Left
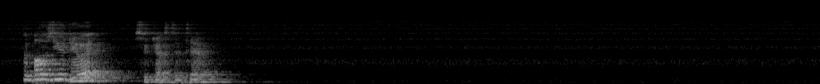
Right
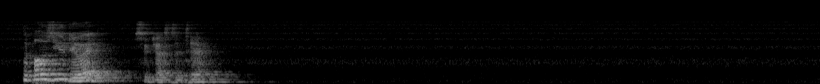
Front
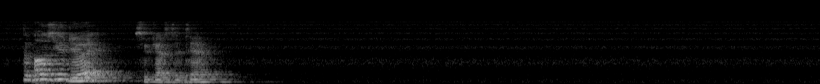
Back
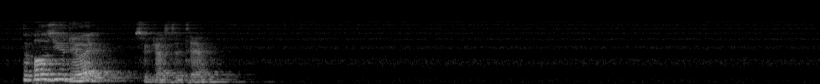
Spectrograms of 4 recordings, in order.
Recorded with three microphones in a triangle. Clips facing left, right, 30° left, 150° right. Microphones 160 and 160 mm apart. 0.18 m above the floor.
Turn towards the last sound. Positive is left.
turn(degrees=80)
